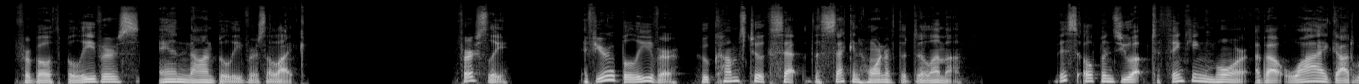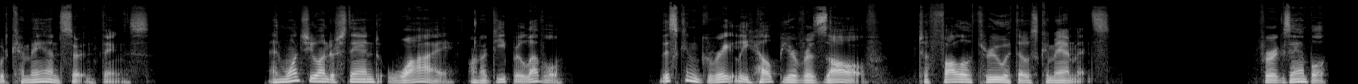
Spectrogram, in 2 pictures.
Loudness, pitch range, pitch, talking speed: -19 LUFS, 95-120 Hz, 110 Hz, 130 wpm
